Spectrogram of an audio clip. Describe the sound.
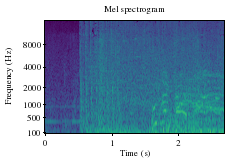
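After a brief quiet moment, loud, sustained gunfire erupts in dense rapid bursts, a continuous crackling fusillade, with a raised voice cutting through it toward the end.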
